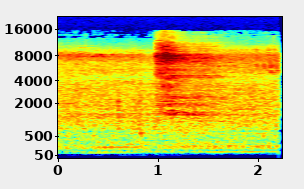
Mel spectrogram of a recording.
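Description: Car idling, heard from inside the cabin as a steady low hum with hiss; the hum and hiss grow louder about a second in.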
